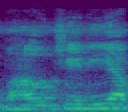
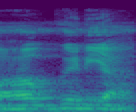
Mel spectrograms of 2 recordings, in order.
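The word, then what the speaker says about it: Vaucheria: চলরেণু, ভাউচেরিয়া বা ভাউকেরিয়া যাই উচ্চারণ করো, তার চলরেণুতে দেখতে পাওয়া যায়।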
